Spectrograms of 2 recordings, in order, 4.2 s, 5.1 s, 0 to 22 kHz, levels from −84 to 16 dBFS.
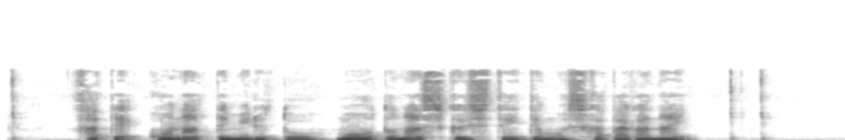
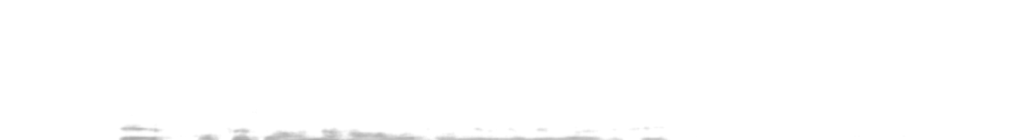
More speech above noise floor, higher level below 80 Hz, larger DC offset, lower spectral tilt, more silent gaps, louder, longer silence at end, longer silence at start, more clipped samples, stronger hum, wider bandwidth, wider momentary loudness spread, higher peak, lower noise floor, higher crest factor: first, 35 dB vs 30 dB; first, -58 dBFS vs under -90 dBFS; neither; second, -6 dB/octave vs -8 dB/octave; neither; first, -20 LUFS vs -58 LUFS; second, 0.8 s vs 1.7 s; second, 0.4 s vs 0.6 s; neither; neither; about the same, 11.5 kHz vs 11 kHz; about the same, 8 LU vs 10 LU; first, -6 dBFS vs -40 dBFS; second, -53 dBFS vs -88 dBFS; second, 14 dB vs 20 dB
